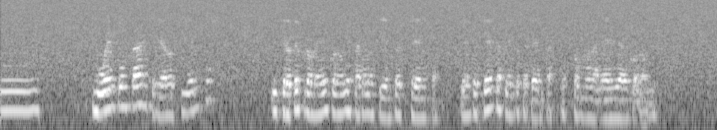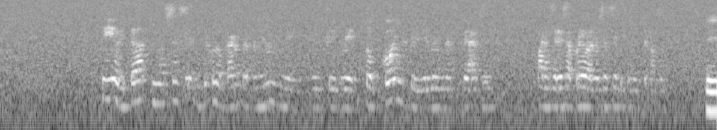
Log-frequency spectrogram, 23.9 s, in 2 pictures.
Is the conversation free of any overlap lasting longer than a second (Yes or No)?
Yes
